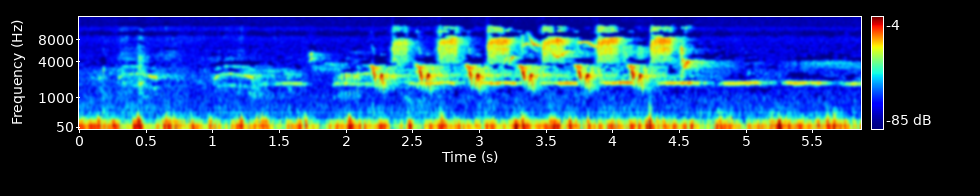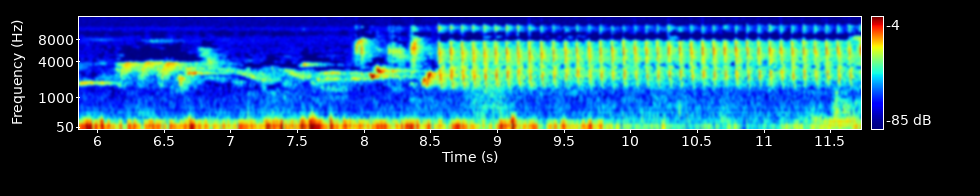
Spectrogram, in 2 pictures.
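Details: Common nightingale singing during a survey, short bursts of rapid, rattling phrases and slurred notes, ending in a long buzzy trill, over a steady low rumble of background noise.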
